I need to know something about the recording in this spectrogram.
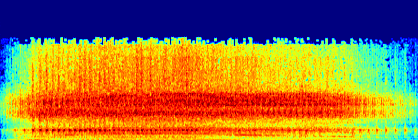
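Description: A car engine, stopped in a parking lot with the hood open, is revved by hand at the throttle and holds a steady, loud rumble, with a rapid metallic knocking from deep inside the engine ticking through it, then eases off toward the end. No one speaks.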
